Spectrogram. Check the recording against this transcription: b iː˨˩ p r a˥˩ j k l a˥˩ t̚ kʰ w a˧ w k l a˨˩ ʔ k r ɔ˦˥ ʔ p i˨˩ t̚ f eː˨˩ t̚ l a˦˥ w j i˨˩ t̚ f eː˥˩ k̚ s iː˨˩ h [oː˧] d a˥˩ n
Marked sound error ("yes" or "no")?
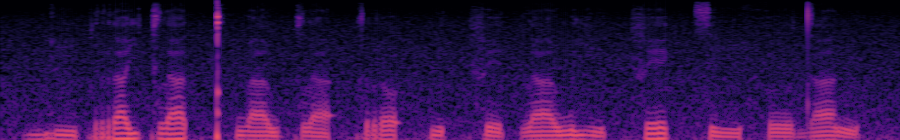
no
